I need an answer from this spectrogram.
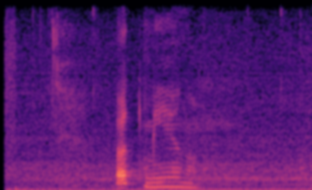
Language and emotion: Russian, sad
